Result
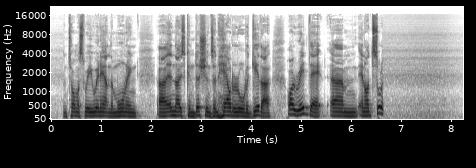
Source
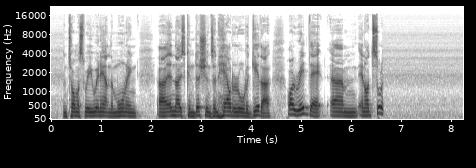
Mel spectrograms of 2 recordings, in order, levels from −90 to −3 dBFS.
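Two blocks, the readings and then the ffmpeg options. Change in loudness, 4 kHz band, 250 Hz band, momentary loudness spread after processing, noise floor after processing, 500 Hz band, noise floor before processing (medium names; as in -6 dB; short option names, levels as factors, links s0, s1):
+7.5 dB, +7.0 dB, +7.5 dB, 7 LU, -49 dBFS, +7.5 dB, -52 dBFS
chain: -af "dynaudnorm=f=140:g=7:m=3.98"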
